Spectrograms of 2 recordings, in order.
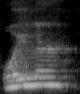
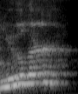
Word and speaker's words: Euler: by a mathematician called euler yes this is pronounced euler not euler it's euler's number and that's where we get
